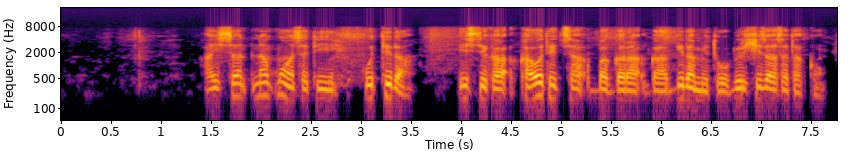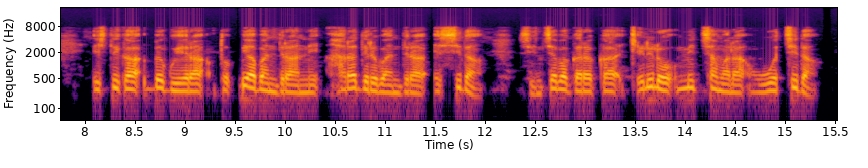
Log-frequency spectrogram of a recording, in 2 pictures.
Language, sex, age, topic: Gamo, male, 25-35, government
